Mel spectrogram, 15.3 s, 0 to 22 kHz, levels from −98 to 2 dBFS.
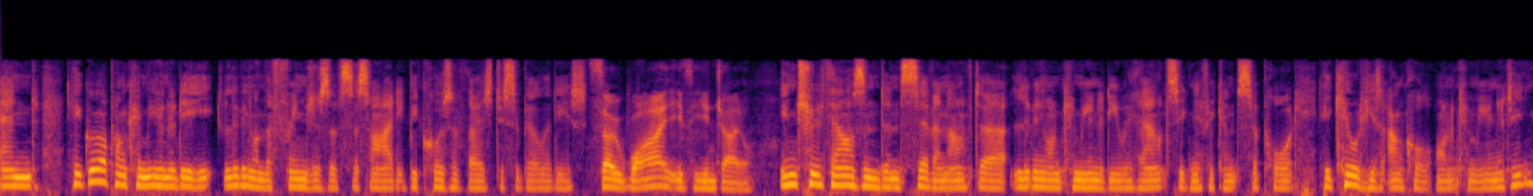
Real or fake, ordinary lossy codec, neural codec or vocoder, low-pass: fake; MP3, 48 kbps; vocoder, 22.05 kHz, 80 mel bands, Vocos; 7.2 kHz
